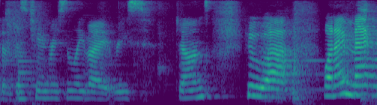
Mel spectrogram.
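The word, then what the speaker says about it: Rhys: They were like, Reese told me that when you met him, you were like, are you Rice Jones? His name is spelled R-H-Y-S. And I was like, are you Rice Jones?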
